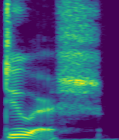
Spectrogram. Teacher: A syllable final S or Z, it just transforms. It stops being that English sound and becomes more of a she sound like in the word shoe >> or that Z sound like in vision, >> right?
